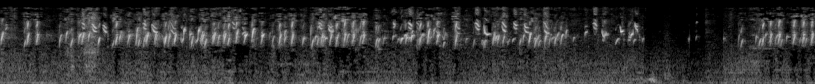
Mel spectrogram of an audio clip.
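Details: Goldfinch song for encouraging pet birds to sing: lively, rapid high twittering with buzzy trills running several seconds, a brief break, then resuming.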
